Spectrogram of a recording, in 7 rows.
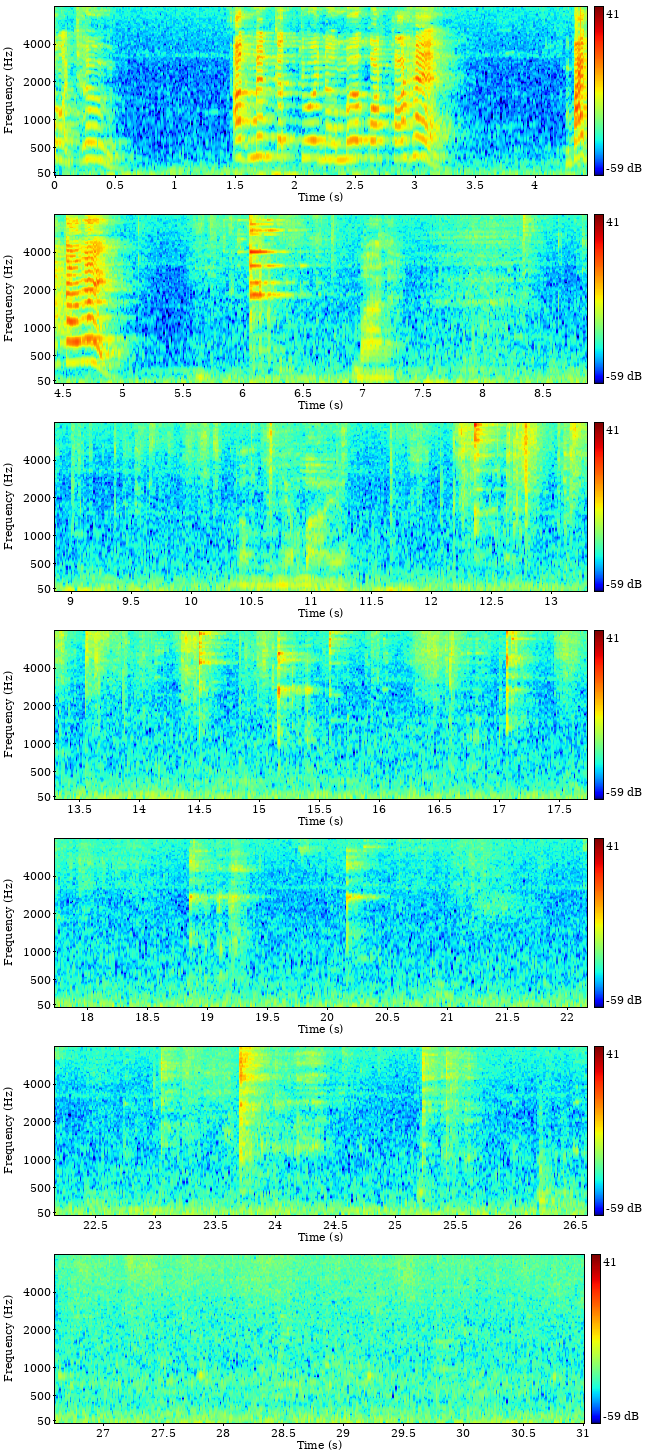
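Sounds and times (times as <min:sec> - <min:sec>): low steady hum: 0:00.0 - 0:12.9
cutlery clinking on plates: 0:05.9 - 0:06.8, 0:12.2 - 0:13.3, 0:14.4 - 0:17.4, 0:18.8 - 0:19.5, 0:22.7 - 0:24.6, 0:25.2 - 0:25.8.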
